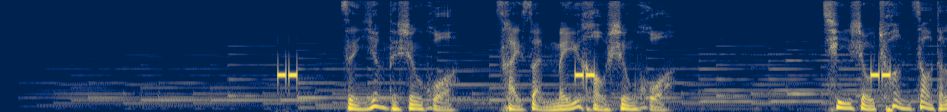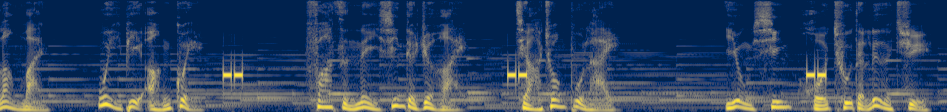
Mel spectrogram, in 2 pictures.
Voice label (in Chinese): 男 广告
